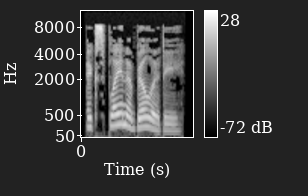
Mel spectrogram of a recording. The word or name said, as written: explainability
